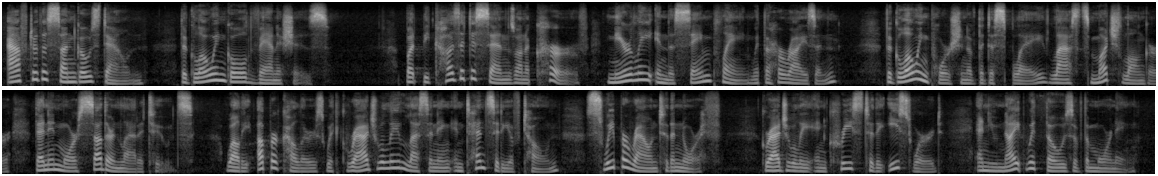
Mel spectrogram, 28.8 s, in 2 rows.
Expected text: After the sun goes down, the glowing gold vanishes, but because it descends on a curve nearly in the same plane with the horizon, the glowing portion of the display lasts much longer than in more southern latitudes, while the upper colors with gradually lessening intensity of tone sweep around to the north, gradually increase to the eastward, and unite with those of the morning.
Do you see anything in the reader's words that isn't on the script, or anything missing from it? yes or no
no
